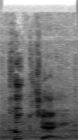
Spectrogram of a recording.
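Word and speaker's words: Kukje: have one difficult question how do i pronounce the word k-u-k-j-e cook j okay so we were right okay we were right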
